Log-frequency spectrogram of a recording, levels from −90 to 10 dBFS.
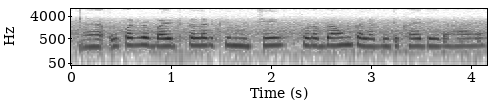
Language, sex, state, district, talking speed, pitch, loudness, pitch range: Hindi, female, Uttar Pradesh, Jyotiba Phule Nagar, 215 wpm, 260 Hz, -18 LUFS, 255-270 Hz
